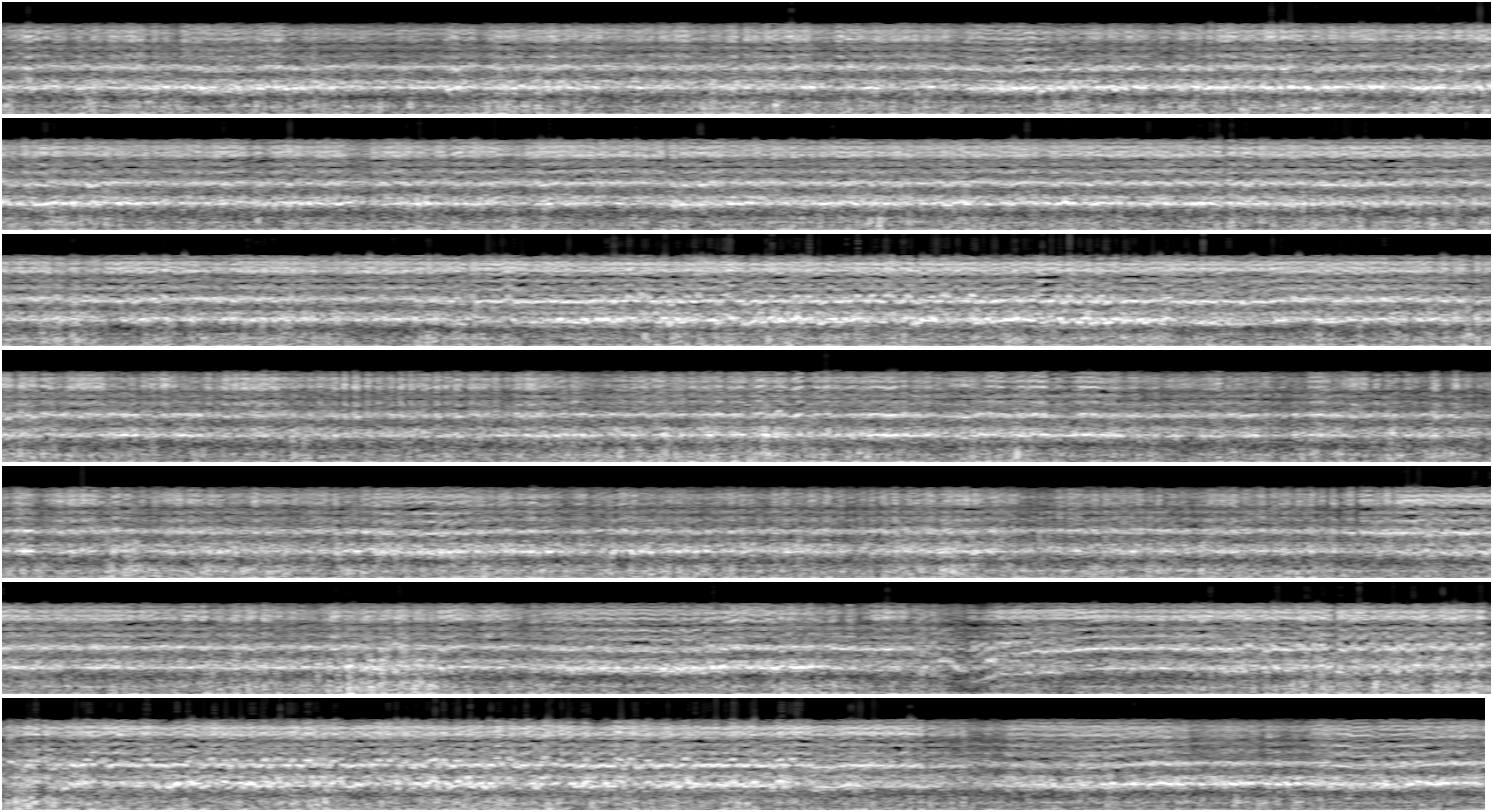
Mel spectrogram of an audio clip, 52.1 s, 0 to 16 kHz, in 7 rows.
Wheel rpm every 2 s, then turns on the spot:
230, 240, 230, 230, 230, 230, 230, 230, 220, 200, 210, 230, 240, 230, 230, 230, 230, 240, 230, 240, 200, 190, 200, 190, 200, 220.
none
